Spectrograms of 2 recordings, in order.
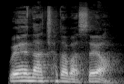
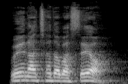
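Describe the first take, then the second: First: The question is asked in a mild, unforceful voice. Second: The question is asked in an angry, offended voice. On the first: The speaker calls it wrong. "목소리가 좀, 좀 그렇죠" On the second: The speaker calls it right. "기분 나쁘게 하면서 막 삿대질하고 난리치는 거죠"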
